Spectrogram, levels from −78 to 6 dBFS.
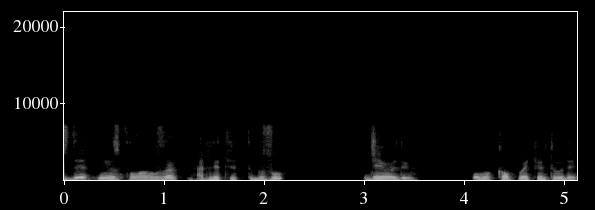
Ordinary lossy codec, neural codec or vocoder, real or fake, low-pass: none; codec, 24 kHz, 0.9 kbps, WavTokenizer, medium speech release version 1; fake; 7.2 kHz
